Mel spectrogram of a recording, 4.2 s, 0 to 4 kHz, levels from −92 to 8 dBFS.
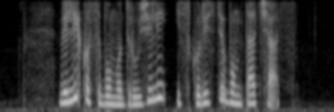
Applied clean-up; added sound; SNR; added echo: none; none; none; none.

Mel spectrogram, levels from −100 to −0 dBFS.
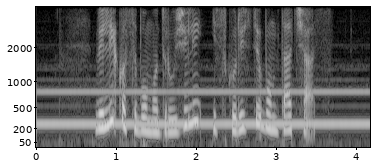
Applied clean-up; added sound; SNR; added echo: none; Organ; 3 dB; none.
